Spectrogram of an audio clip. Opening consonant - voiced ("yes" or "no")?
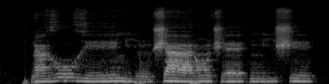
yes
